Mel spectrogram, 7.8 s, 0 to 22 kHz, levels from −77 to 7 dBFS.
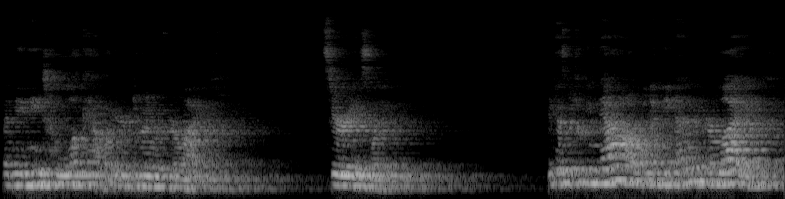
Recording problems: room echo; strong; dies away in 1.7 s
off-mic speech; far

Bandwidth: 16 kHz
